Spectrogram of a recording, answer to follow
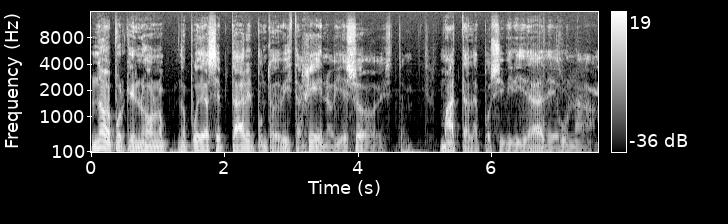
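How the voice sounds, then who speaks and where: Against noticeable background noise, a man with a very deep, low voice talks at a fairly slow pace and swings his pitch very widely. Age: 80s+. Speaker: art historian. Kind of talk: radio interview. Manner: halting.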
